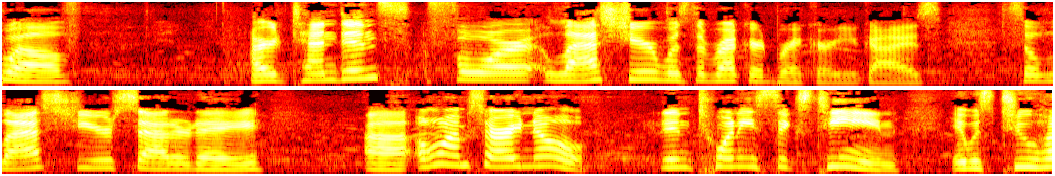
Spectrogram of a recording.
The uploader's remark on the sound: A Groom's Dinner at the State Fair? It's Day 10 from the Minnesota State Fair. Live from the Hamline Dining Hall.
